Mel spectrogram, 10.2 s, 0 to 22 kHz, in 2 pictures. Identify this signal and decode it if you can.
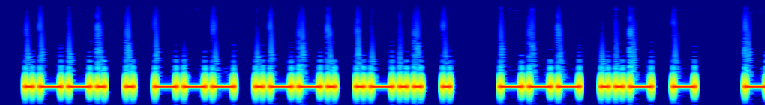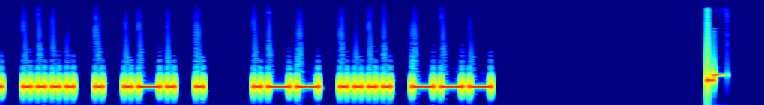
Morse code, heard as a keyed tone, about 25 wpm, 700 Hz. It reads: PEOPLE OUT THERE WHO
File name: Sets of 9 Words - 25wpm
